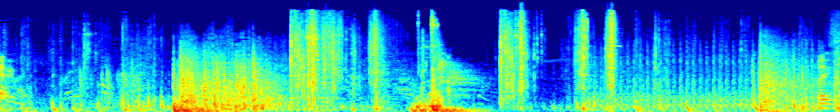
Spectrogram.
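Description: Bursts of automatic gunfire and sharp cracking shots in a Call of Duty Warzone match, loud rapid volleys close by with brief gaps, under game announcer and player voices.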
